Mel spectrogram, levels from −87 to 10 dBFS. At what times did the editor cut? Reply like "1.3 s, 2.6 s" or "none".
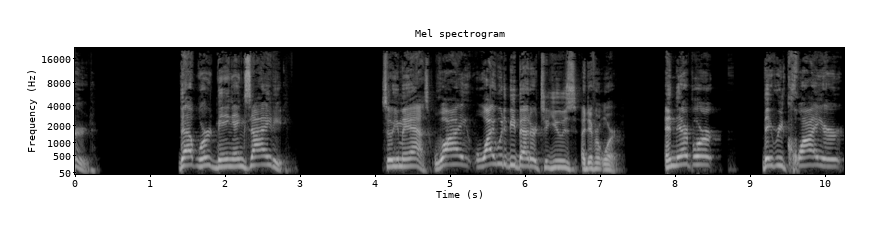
7.7 s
